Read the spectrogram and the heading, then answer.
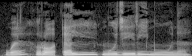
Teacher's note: مج جیم پر قلقلہ، را کے نیچے کسرہ تو را باریک.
